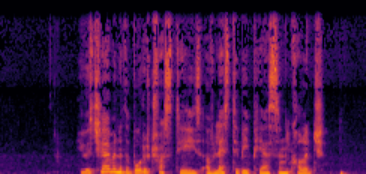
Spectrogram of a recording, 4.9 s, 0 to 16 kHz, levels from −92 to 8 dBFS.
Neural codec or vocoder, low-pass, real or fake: none; 14.4 kHz; real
